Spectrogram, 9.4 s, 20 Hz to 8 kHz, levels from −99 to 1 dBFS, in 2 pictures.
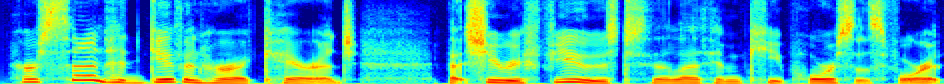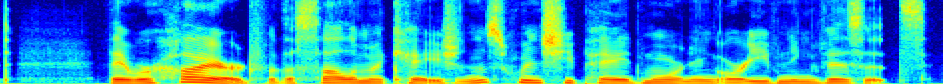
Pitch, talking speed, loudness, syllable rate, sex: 185 Hz, 195 wpm, -19 LUFS, 5.6 syllables/s, female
